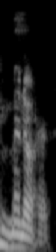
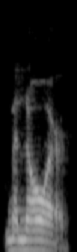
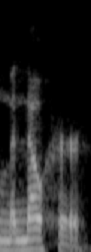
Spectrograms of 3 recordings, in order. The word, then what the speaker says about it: Menoher: My father used to, when he was alive, pronounced it Menoher, like almost with the H as a W or going right in. But I actually kind of like accentuating it and telling people Menoher, putting a little more emphasis on the middle syllable to make it easier to spell and to actually record.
